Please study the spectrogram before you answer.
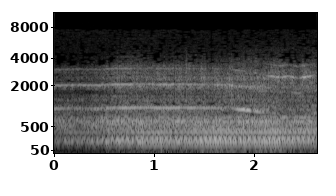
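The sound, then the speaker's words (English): An ambulance engine drones steadily as it drives, a loud, continuous low rumble with a faint rising whine running through it and no voices. “Many's the time Kildare rode with me in this ambulance.”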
